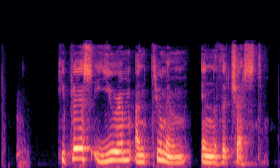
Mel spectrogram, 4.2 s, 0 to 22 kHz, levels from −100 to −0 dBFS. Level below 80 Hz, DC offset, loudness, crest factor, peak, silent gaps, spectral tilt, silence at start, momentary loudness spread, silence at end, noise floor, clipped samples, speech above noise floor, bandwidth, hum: -56 dBFS; under 0.1%; -17 LUFS; 16 dB; -2 dBFS; none; -6.5 dB/octave; 0.25 s; 13 LU; 0.4 s; -58 dBFS; under 0.1%; 42 dB; 7.8 kHz; none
